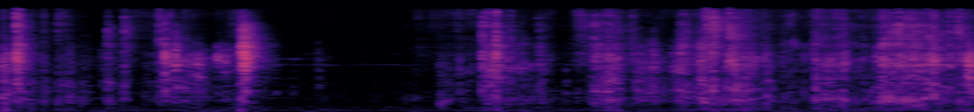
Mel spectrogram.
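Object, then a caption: Glossy paper magazine. A thin glossy paper magazine of a few hundred pages is held in one hand while fingertips flick and turn its pages. The paper gives bright, crisp rustles and crinkles as it riffles, with a brief quiet pause in the middle before denser rustling resumes.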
